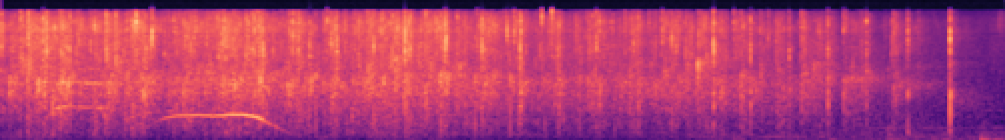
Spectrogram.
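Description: A crowd of spectators claps and cheers in a large echoing hall.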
